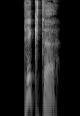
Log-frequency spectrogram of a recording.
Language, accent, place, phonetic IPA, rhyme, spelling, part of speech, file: German, Germany, Berlin, [ˈpɪktə], -ɪktə, pickte, verb, De-pickte.ogg
- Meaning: inflection of picken: 1. first/third-person singular preterite 2. first/third-person singular subjunctive II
